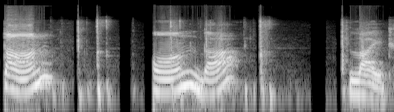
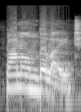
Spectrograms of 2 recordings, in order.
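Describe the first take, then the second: First: Slow dictation, with long gaps between words. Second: Said in the usual way. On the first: Shown as a demonstration. Teacher to students, slow word-by-word dictation. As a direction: spell it out one word at a time. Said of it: "teacher breaks sentence into words". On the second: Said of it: "teacher repeats at normal speed".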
